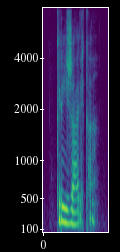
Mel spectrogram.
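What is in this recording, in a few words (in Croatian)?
"križaljka", Croatian; Mrežnik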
